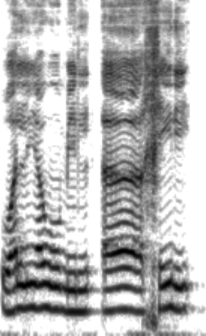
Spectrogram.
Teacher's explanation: را کے نیچے جب زیر ہو تو را کو باریک کر کے پڑھی جاتی ہیں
